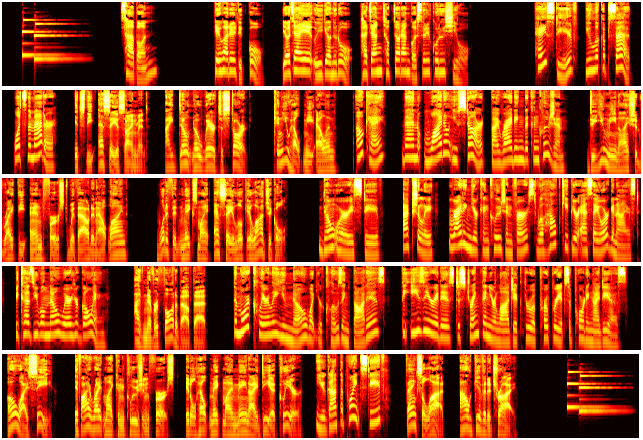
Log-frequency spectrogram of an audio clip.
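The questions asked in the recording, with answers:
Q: 대화를 듣고 여자의 의견으로 가장 적절한 것을 고르시오.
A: 에세이를 쓸 때 결론을 먼저 쓰면 글을 체계적으로 구성하는 데 도움이 된다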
